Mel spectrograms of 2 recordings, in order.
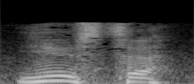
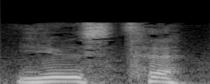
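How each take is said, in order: No difference in how they are said.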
